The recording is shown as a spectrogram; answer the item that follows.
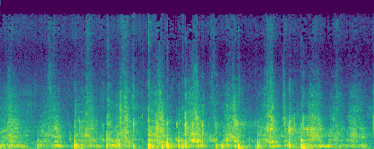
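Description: A utensil stirs eggs and a large amount of cheese together in a bowl for low-carb wraps. Many quick, uneven scraping and clinking strokes repeat in a loose rhythm, with no voices.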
